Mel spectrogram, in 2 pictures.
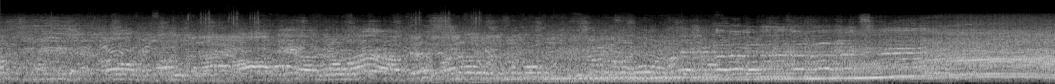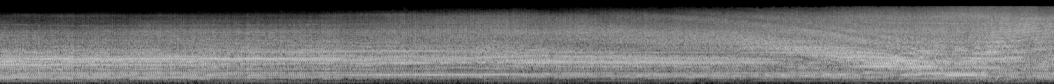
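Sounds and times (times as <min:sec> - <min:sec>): diesel truck engine revving: 0:00.0 - 0:21.0.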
